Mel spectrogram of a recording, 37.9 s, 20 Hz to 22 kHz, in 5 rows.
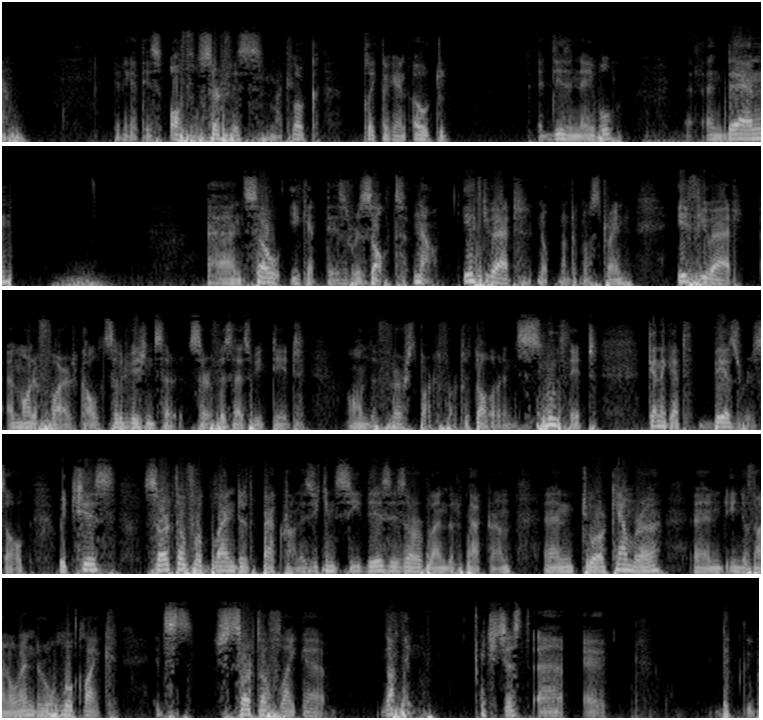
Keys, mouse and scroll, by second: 0.1 click, 3.3 o, 4.0 right click, 4.8 click, 10.5 Tab, 12.4 click, 13.7 click, 14.4 click, 15.1 click, 17.4 click, 17.9 click, 18.4 click, 20.5 click, 24.1 middle click, 29.3 middle click.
